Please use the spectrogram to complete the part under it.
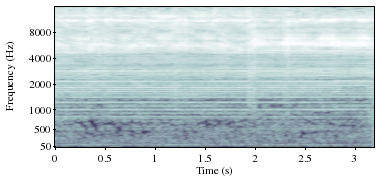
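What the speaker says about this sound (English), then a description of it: "When it's dry, smallest clipper." A small electric hair clipper trims the hairline during a haircut, buzzing steadily and close up with a bright, high-pitched whine that holds for the whole stretch without pauses.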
